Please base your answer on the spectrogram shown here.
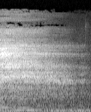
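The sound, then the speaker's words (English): A cleansing breath, drawn in through the nose and let out through the mouth, is heard as a single airy, hissing breath that fades steadily over about two seconds, with no talk. “First, let's take a cleansing breath. Inhale through your nose and exhale out your mouth.”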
